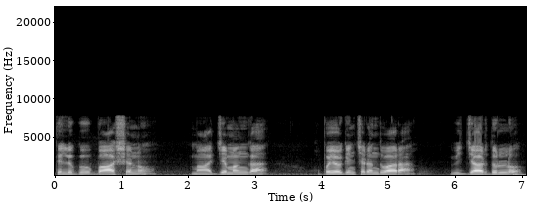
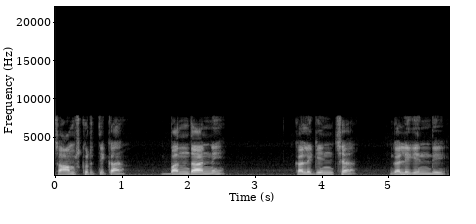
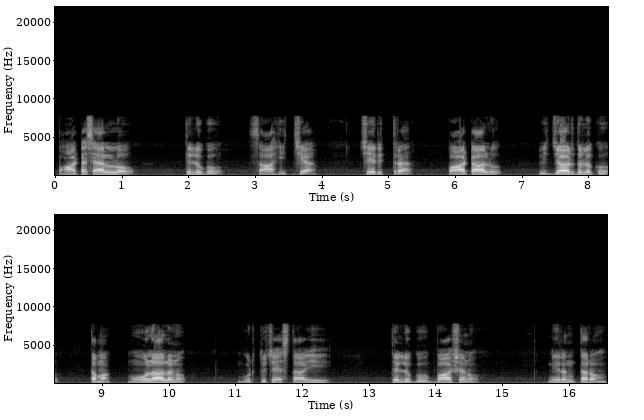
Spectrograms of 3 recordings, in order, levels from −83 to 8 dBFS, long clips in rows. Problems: none marked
